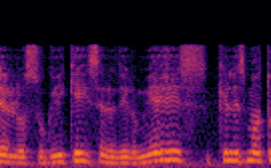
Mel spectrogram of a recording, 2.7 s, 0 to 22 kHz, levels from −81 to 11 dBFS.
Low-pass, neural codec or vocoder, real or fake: 7.2 kHz; codec, 16 kHz, 0.4 kbps, LongCat-Audio-Codec; fake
